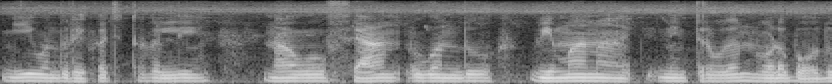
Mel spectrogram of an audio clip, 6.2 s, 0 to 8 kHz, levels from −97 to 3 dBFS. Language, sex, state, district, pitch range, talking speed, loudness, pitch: Kannada, male, Karnataka, Koppal, 110-115 Hz, 95 wpm, -16 LUFS, 115 Hz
